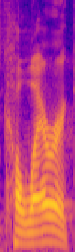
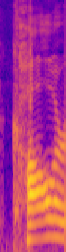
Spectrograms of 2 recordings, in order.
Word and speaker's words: choler: people referred to as being choleric someone who's choleric is a very angry person caller is a word that I actually learned I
